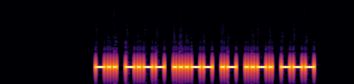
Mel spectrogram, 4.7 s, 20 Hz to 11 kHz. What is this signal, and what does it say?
Morse code, heard as a keyed tone, about 30 wpm, 700 Hz. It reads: DY3AFO
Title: DXCC-100 Call Signs - 6 Characters - Repeated 2x - 30wpm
